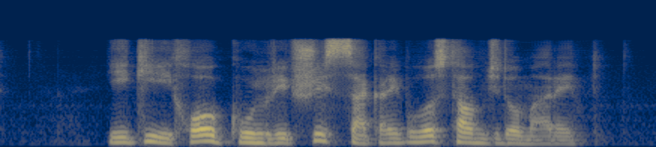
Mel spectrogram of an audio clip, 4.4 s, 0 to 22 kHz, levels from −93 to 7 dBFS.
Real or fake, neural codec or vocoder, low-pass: fake; codec, 16 kHz, 0.3 kbps, FocalCodec; 7.2 kHz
